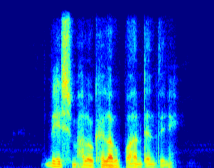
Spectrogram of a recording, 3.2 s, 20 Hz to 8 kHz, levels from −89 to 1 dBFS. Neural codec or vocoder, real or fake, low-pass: codec, 16 kHz in and 24 kHz out, 0.6 kbps, FocalCodec, streaming, 2048 codes; fake; 7.2 kHz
